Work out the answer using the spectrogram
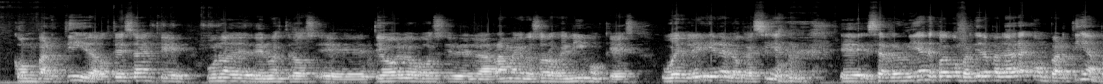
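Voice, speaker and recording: A man with a Uruguayan Spanish accent delivers a sermon in a slightly raised voice, pausing often on fillers and starting his sentences over. He sounds far from the microphone, with heavy echo from a large hall and a faint hum of room noise. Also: a little high. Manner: hesitant, many fillers and restarts, speaks directly to the congregation. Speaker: preacher. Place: church hall. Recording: very echoey hall, heard from a distance.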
